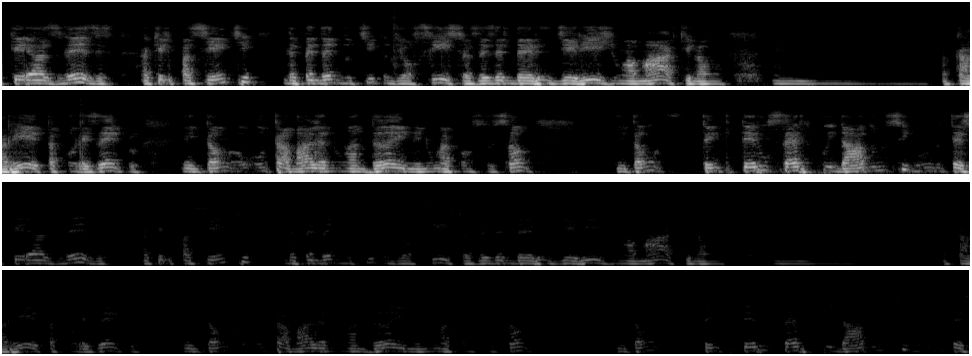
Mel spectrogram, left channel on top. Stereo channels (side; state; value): right; quieter; 24.5 dB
